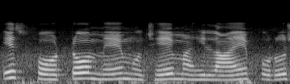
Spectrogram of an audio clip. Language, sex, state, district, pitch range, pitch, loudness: Hindi, female, Madhya Pradesh, Katni, 225-255 Hz, 235 Hz, -16 LUFS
